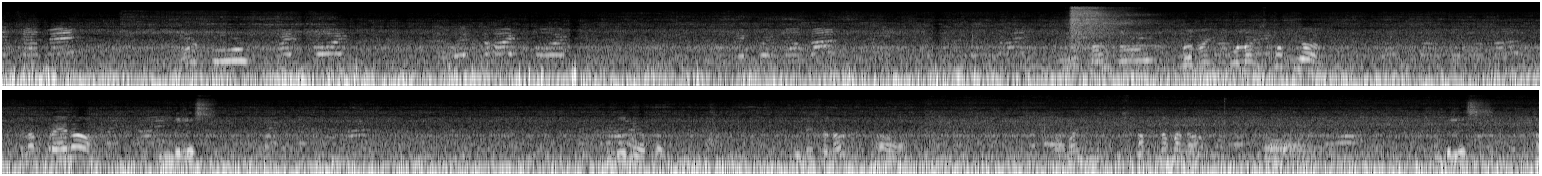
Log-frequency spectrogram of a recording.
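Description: Ferry's engines running with a steady low drone while the ship comes in to dock. Distant voices are mixed in, and there is a short sharp hiss about eight seconds in.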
